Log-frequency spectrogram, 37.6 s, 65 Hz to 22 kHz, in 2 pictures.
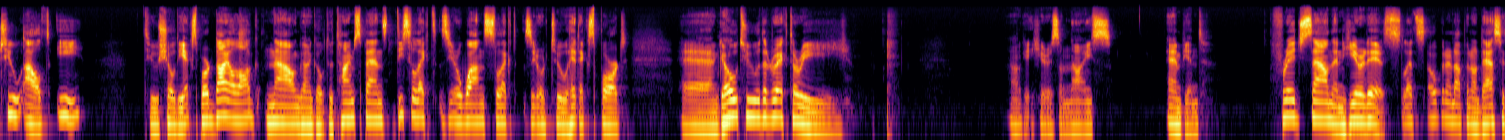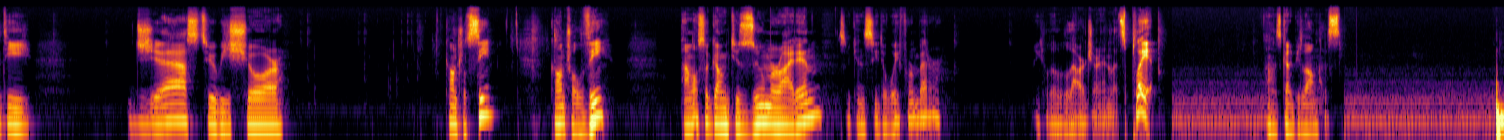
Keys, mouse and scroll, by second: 0.4 alt+e, 3.3-5.2 drag, 5.1 typing, 6.2 click, 7.2 click, 8.1 click, 8.7-11.2 drag, 11.9-14.0 drag, 15.2 click, 15.9 click, 16.6 click, 18.3 click, 19.2 click, 19.8 click, 20.3-22.0 drag, 22.7 click, 23.4 click, 23.9 click, 24.7 ctrl+c, 24.7-25.9 drag, 25.6 Right, 25.9 ctrl+v, 26.4-28.1 drag, 28.1-29.1 scroll up 2, 29.6-30.2 scroll down 1, 30.2-30.9 scroll up 1, 31.6 click, 32.3 click, 32.4 click, 32.7 click, 32.9-33.4 scroll up 1, 33.4 space, 34.2-34.8 scroll down 1, 34.7 space, 34.8 click, 35.3 click, 35.5 space, 35.9 scroll up 1.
